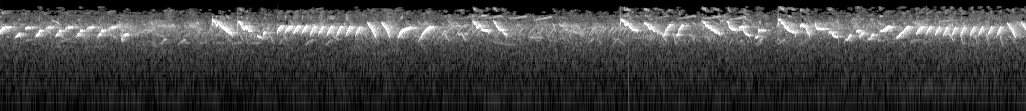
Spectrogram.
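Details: Caged Oriental white-eye singing during therapy and tutor training, delivering quick high twittering phrases, buzzy trills and falling slurred notes in bursts separated by short quiet gaps, with a low steady background hum.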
